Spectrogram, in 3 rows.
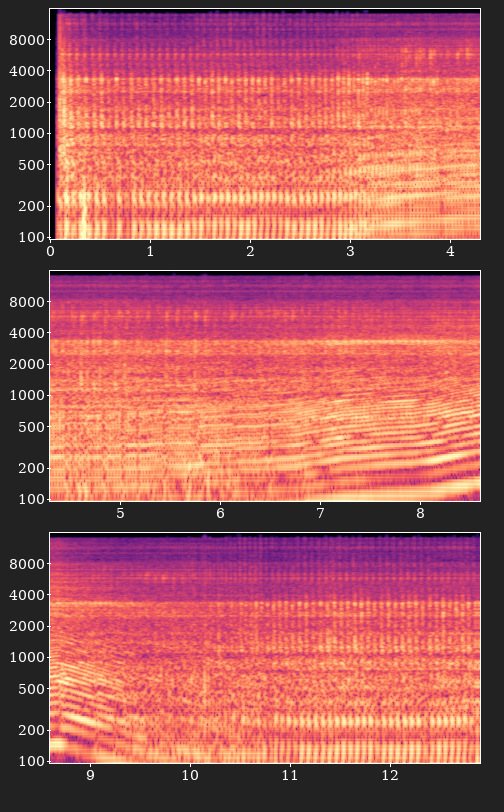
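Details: Kawasaki KSR110 single-cylinder: rapid light ticking over the engine beat, rising and falling with revs. An earlier rattling "shaka-shaka" noise came from the cam chain tensioner. After fitting a new tensioner and riding, a new noise appeared, suspected from the piston/head. Unconfirmed.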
